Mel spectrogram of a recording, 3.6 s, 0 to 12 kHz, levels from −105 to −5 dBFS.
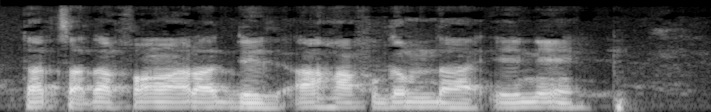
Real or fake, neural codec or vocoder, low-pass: fake; vocoder, 22.05 kHz, 80 mel bands, Vocos; 9.9 kHz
